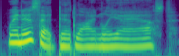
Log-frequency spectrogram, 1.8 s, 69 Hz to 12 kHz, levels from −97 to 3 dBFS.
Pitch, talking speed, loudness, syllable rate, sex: 190 Hz, 200 wpm, -17 LUFS, 5.8 syllables/s, female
